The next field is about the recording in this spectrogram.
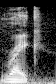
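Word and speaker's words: Wrike: Rike. How do you spell it?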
